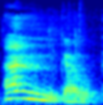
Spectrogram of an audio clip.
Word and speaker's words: ankaŭ: Ancao.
